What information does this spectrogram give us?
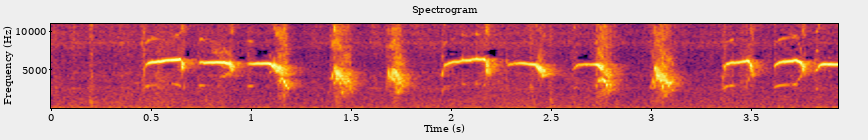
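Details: Brown-throated sunbird singing, used as a lure for training birds: a tight series of high whistled notes alternating with sharp chip notes, about three per second, clear and loud.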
